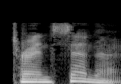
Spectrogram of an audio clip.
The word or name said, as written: transenna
